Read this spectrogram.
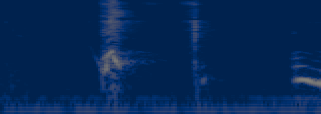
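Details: Dog sneezing: two quick, sharp nasal bursts followed by a brief whine-like voiced sound.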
